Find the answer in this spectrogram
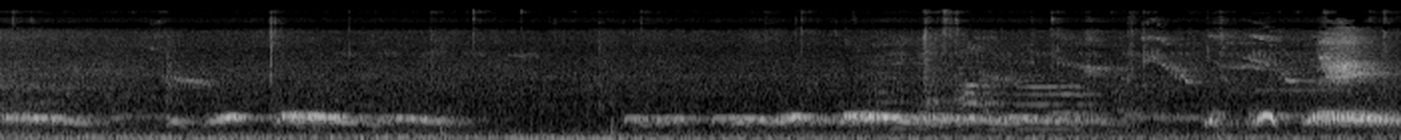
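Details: Dove cooing in the morning, a long mellow coo broken by a short pause, then resuming, with scattered thin chirps from other birds and faint background noise.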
